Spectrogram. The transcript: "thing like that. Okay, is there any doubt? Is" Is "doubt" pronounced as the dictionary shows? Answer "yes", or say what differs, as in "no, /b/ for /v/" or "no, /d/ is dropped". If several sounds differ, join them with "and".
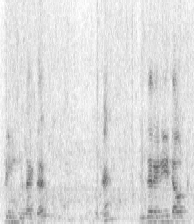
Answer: no, /t/ is dropped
